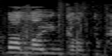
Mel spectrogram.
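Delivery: whiny plea; pleading to cat. Real, not acted. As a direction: beg the cat to stay away. Begging the cat not to come.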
